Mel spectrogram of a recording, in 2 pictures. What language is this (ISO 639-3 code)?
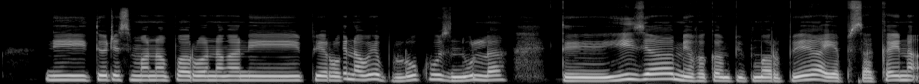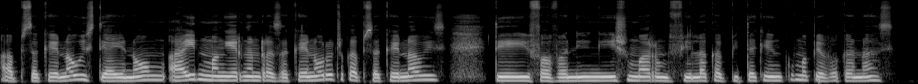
bzc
